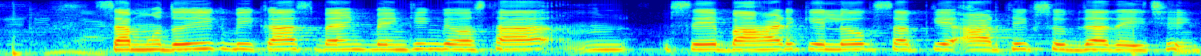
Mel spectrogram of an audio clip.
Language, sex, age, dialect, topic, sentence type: Magahi, male, 31-35, Western, banking, statement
